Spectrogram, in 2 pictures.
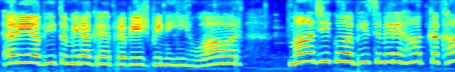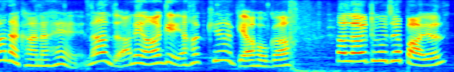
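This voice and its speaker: Woman voicing a young bride, cartoon, sly, scheming, slightly high voice. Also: lively intonation, normal speed, darkish tone, faint music behind. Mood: wary. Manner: sly asides to herself. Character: scheming young bride who can't cook. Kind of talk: animated family drama voice acting.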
